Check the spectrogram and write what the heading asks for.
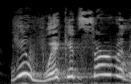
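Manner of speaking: high, stern rebuke from the master; angry rebuke. A narrator's reading. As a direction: scold the servant harshly. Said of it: "he said".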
